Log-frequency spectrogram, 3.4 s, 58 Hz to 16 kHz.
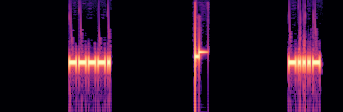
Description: Morse code, heard as a keyed tone, about 50 wpm, 700 Hz. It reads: 9 <BT>
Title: Single Character (Letter:Number:Punctuation:Prosign) Alt 50wpm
